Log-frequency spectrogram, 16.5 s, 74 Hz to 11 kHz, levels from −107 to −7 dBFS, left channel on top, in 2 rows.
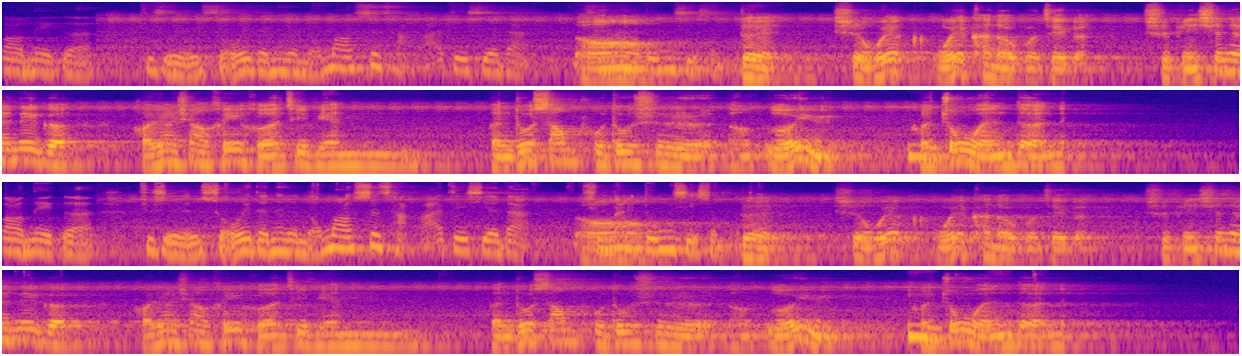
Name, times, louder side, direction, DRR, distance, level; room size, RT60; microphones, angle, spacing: voice 1, 0.0-3.5 3.9-5.1 8.1-8.4 14.3-14.6, right 5 dB, 85° right, 15 dB, 0.7 m, -35 dB
Insect, 0.6-14.5, left 2 dB, 35° left, 4.5 m, -50 dB
voice 2, 3.8-4.4 4.9-5.2 5.5-7.3 7.6-8.8 9.1-11.1 11.5-13.9 14.4-15.3, left 4 dB, 55° left, 15 dB, 0.6 m, -29 dB
26.5 x 12.5 x 7.8 m, 2.4 s
head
